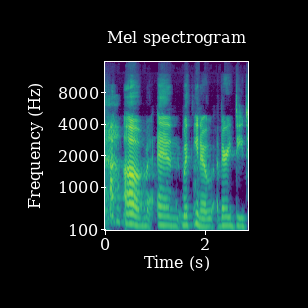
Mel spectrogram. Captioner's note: laughter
